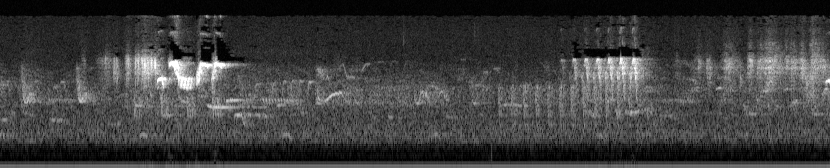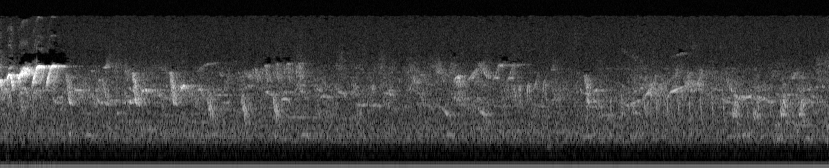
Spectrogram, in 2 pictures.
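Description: Faint birdsong: small birds chirping and calling. The loudest chirp phrases come a second or two in, a quick trill comes about six seconds in, and softer scattered chirps carry on after that.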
